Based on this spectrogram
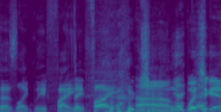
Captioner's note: laughs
